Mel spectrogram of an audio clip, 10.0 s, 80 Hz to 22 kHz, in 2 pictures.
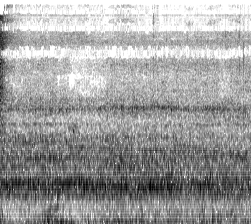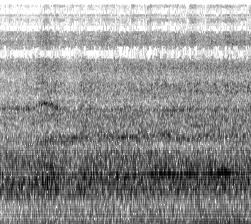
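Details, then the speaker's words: Peterbilt 10-wheeler 4,000-gallon water truck used off-road, Cat power (owner guessed a Cummins, unsure): steady, even low diesel idle with no knocks or misses; engine sounds healthy. "Sounds really good. Pretty good. Sounds good."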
